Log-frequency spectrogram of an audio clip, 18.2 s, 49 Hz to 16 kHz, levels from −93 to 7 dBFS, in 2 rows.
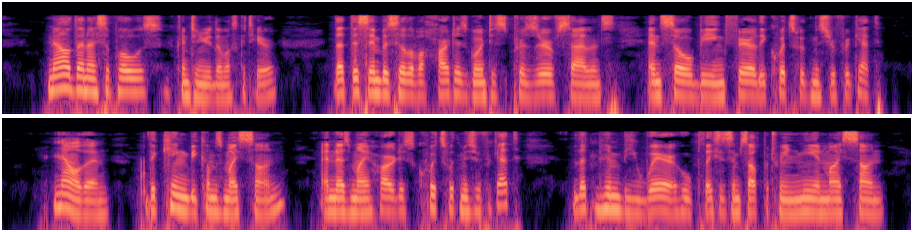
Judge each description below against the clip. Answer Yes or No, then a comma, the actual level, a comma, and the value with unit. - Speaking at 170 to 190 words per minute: Yes, average, 175 wpm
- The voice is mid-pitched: No, low, 125 Hz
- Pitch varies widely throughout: No, narrow, 2.5 semitones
